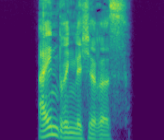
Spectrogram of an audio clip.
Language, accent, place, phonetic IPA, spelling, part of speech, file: German, Germany, Berlin, [ˈaɪ̯nˌdʁɪŋlɪçəʁəs], eindringlicheres, adjective, De-eindringlicheres.ogg
- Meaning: strong/mixed nominative/accusative neuter singular comparative degree of eindringlich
